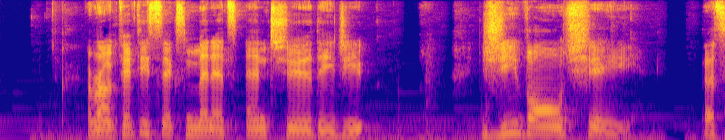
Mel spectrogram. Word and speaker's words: Givenchy: Okay, so around 56 minutes into the Givenchy. That's how you're supposed to pronounce it, apparently.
